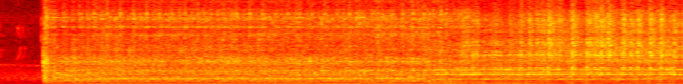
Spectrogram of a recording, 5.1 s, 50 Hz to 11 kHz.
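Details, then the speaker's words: 1995 Sea-Doo GTX two-stroke on a water hose, started with choke after a manifold-to-pipe exhaust leak repair with new gaskets: it catches quickly into a steady, even run with no misses. It runs well. "Running good. Sounds good."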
